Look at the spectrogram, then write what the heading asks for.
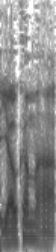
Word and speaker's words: Jochum: I know everybody pronounces it wrong, but yeah, we got Jochum, owner of Jochum Strength, sports performance center.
